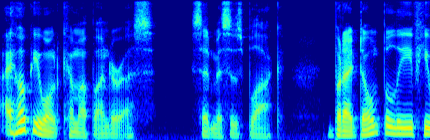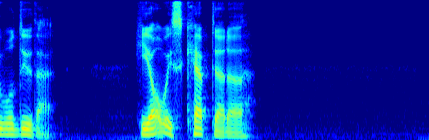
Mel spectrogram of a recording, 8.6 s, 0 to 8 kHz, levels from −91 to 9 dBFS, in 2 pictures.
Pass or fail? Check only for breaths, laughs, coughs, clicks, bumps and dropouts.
pass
